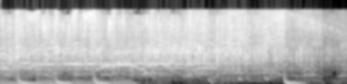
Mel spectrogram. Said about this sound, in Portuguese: Poxa, palmas. Puxa as palmas aí, editor. Cheguei, palmas.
